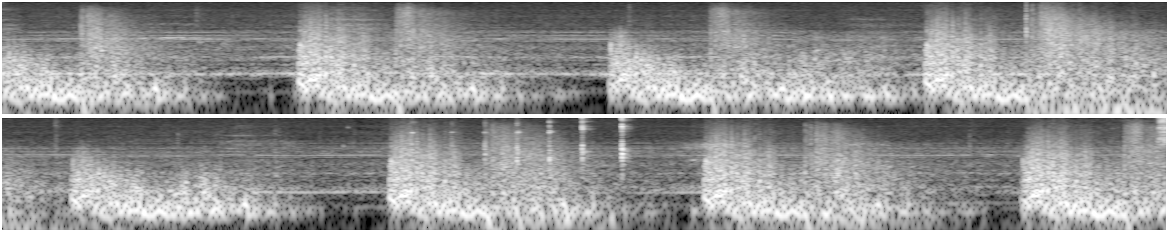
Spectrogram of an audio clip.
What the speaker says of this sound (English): So far, the artillery is just chipping away, bit by bit.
